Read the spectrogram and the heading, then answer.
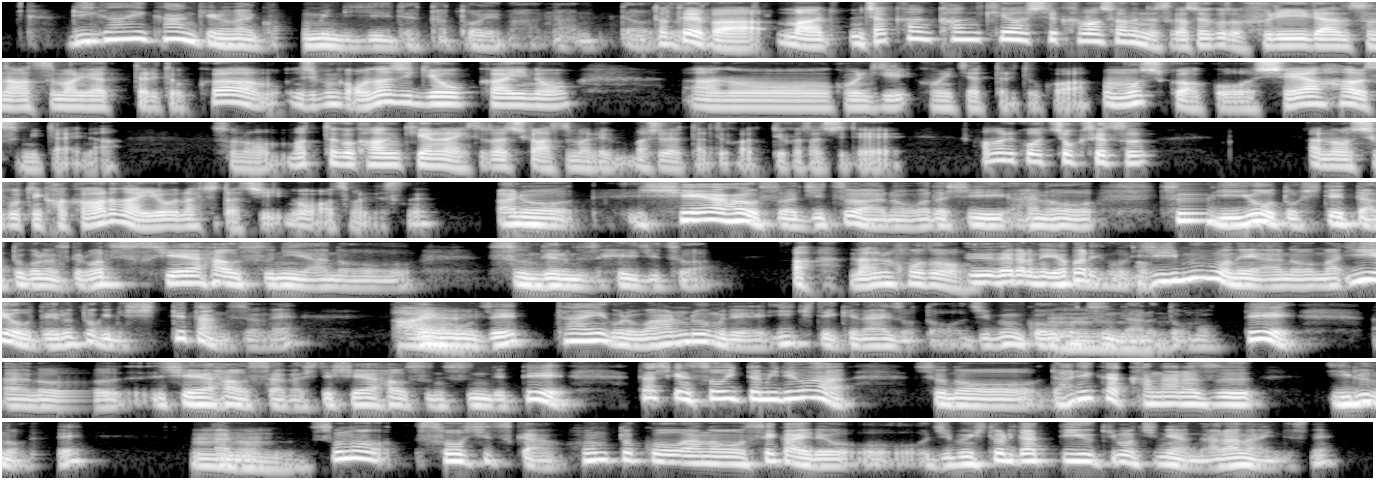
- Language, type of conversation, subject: Japanese, advice, 記念日や何かのきっかけで湧いてくる喪失感や満たされない期待に、穏やかに対処するにはどうすればよいですか？
- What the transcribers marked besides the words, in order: other background noise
